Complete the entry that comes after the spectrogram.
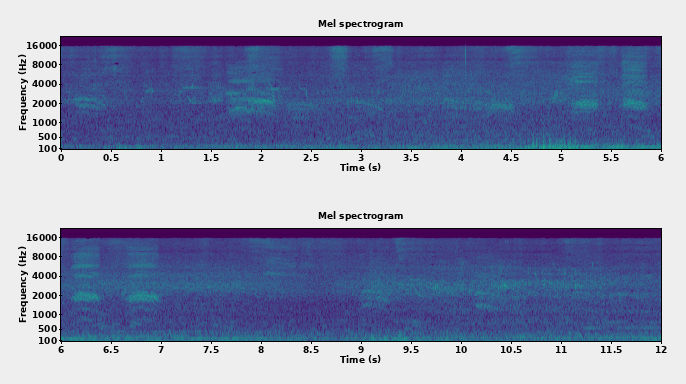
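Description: Birds calling, including a run of four short calls about half a second apart in the middle, over a steady low rumble. A single thump comes just before the run of calls.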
